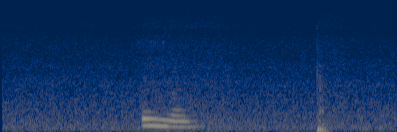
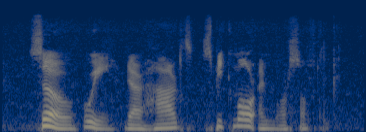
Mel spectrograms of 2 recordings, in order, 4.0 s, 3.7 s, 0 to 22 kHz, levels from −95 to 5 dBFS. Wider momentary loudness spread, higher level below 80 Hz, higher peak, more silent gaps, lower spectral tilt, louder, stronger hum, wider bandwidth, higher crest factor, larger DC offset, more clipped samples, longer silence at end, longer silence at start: first, 23 LU vs 16 LU; first, -64 dBFS vs -72 dBFS; second, -30 dBFS vs -20 dBFS; neither; first, -8 dB/octave vs -5.5 dB/octave; second, -45 LUFS vs -41 LUFS; neither; first, 16.5 kHz vs 14 kHz; about the same, 18 dB vs 22 dB; neither; neither; second, 0 s vs 0.45 s; second, 0.05 s vs 0.3 s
